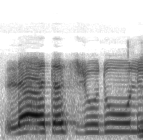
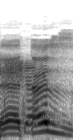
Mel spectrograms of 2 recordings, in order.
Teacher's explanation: بقت السين زاي، ما ينفعش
